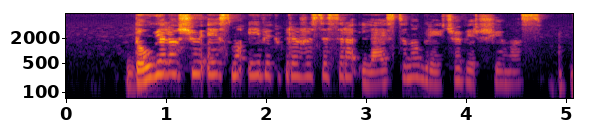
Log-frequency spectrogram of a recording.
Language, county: Lithuanian, Vilnius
